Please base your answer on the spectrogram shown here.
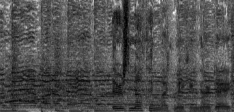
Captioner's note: laughing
